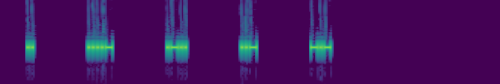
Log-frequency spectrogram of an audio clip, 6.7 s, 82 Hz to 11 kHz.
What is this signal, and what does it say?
Morse code, heard as a keyed tone, about 39 wpm, spaced as for 11 wpm, 700 Hz. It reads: I4LUK
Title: USA Call Signs - 8x Character Spacing - 40wpm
